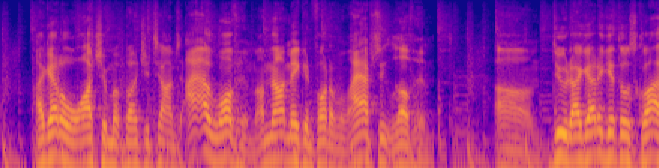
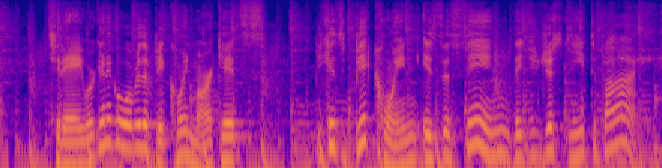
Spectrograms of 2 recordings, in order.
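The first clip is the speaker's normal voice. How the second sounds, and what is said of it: Imitates another person's voice. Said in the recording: “my best Lark impression”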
